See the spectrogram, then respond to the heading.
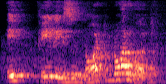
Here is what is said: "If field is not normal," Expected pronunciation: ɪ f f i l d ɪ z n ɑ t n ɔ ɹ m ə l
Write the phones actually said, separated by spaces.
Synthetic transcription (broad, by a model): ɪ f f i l ɪ z n ɑ t n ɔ ɹ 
